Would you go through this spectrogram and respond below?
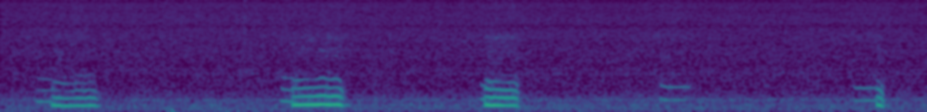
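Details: Miss Sophie, a sleeping Scottish Fold cat, snoring indoors: five short, squeaky, tonal wheezes, each with a steady harmonic buzz, spaced roughly two seconds apart in a quiet small room.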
